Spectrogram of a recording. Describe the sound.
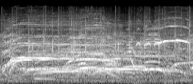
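Crowd cheering for a guest's introduction, a loud, continuous mix of shouts, high whoops and whistles over four seconds.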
